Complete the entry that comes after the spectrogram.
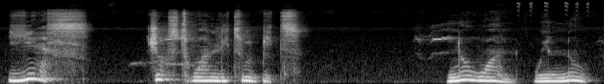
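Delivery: the tortoise gleefully deciding; a lightly voiced trickster sure of himself; eager tortoise. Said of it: "He chuckled to himself".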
